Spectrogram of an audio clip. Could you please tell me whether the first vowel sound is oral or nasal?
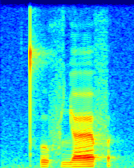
oral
